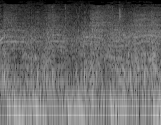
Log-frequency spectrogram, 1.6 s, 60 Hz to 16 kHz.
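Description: Rapid hoofbeats of a horse galloping across the ground in the Dynasty Warriors 8 video game, a steady drumming rhythm at close range over a dense, noisy battlefield din.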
